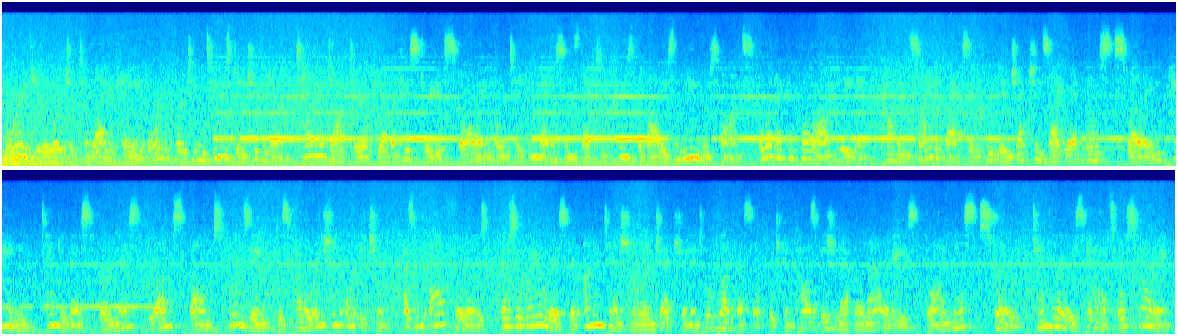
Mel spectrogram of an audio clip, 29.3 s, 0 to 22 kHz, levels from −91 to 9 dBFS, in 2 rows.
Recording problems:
off-mic speech; far
room echo; slight; dies away in 0.3 s
alarms or sirens; loud; throughout; 3 dB below the speech
hiss; loud; throughout; 5 dB below the speech

